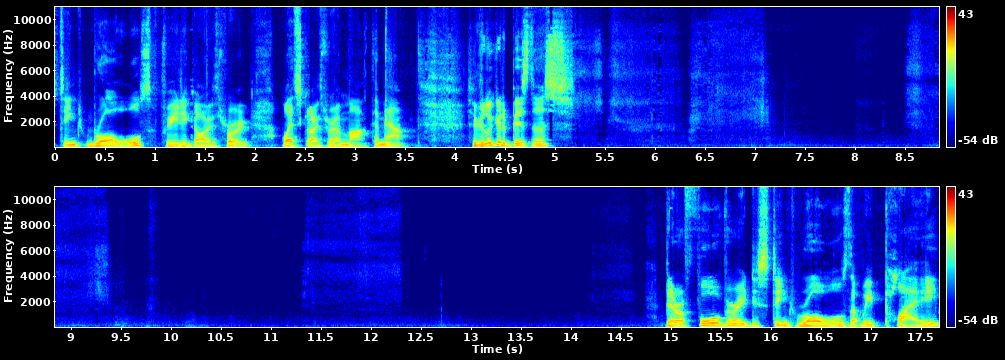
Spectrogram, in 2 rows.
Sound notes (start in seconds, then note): 5.2 breathing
